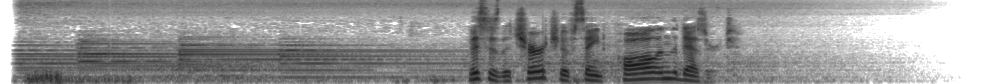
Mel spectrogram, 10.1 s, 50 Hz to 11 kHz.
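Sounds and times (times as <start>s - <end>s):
church bells ringing: 0.1s - 8.2s.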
